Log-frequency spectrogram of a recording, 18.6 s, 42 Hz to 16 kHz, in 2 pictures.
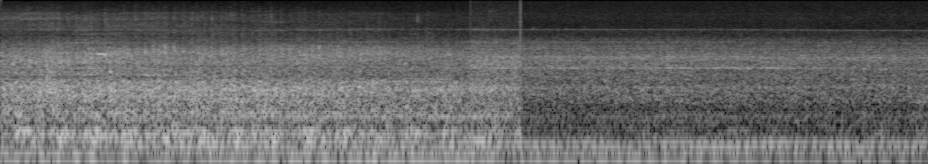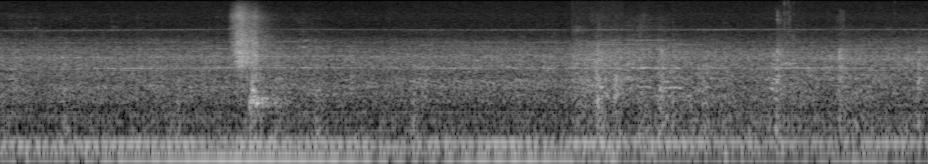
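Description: Passenger coach of a diesel-hauled express rolling along the rails with a steady low rumble. For the first five seconds or so the engine of a WDG 4G diesel locomotive alongside is heard close by, then falls away. A brief sharp metallic sound comes about twelve seconds in.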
